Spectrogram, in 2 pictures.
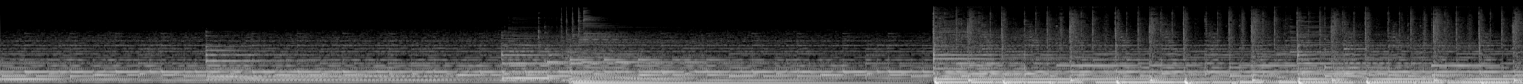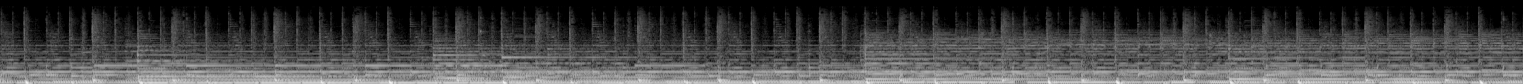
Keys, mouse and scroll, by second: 0.3 click, 0.6 middle click, 1.1-1.9 scroll up 1, 2.7 right click, 3.4 alt+shift+right click, 5.2 alt+shift+right click, 7.5 alt+shift+right click, 8.9 alt+shift+right click, 9.4 middle click, 11.5 alt+shift+right click, 12.3 alt+shift+right click, 15.0 alt+shift+right click, 16.2 ctrl+z, 17.7 ctrl+z, 18.3 alt+shift+right click, 19.9 alt+shift+right click, 20.7 middle click, 22.4 middle click, 22.6 scroll up 1, 23.2-23.6 scroll up 3, 23.6 alt+shift+right click, 24.6 alt+shift+right click, 24.6 shift+middle click, 24.8 shift+middle click, 25.8 alt+shift+right click, 26.8 scroll down 3, 27.2 middle click, 28.4 scroll down 1, 28.9 middle click, 29.5-29.9 scroll up 1, 30.2 scroll up 1.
